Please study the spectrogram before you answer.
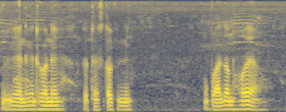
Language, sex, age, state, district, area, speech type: Assamese, male, 60+, Assam, Lakhimpur, urban, spontaneous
